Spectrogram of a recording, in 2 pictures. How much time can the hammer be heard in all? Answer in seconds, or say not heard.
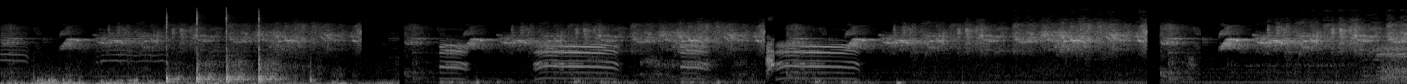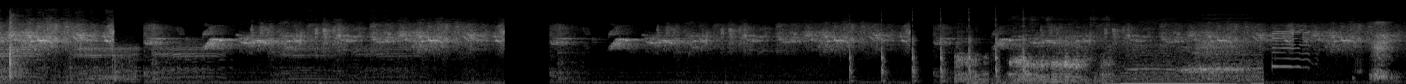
5 s.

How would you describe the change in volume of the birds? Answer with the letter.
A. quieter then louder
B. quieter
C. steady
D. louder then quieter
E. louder
D.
